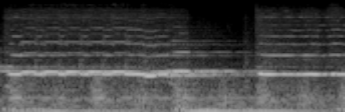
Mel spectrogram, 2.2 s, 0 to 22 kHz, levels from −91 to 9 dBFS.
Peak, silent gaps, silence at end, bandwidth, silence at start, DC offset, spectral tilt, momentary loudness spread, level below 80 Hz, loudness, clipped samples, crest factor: -12 dBFS; none; 0 s; 16 kHz; 0 s; 0.3%; -4 dB/octave; 5 LU; -34 dBFS; -23 LUFS; under 0.1%; 12 dB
